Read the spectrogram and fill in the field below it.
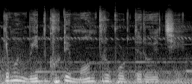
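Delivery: ordinary talk, nothing marked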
